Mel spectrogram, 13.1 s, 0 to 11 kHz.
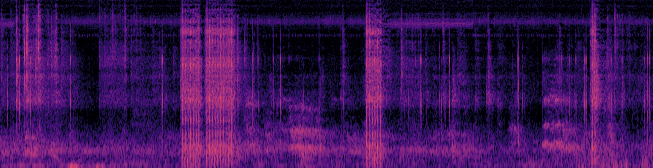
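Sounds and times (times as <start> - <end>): airsoft rifles firing bursts: 3.6 - 5.1, 7.3 - 9.3, 11.8 - 12.4.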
